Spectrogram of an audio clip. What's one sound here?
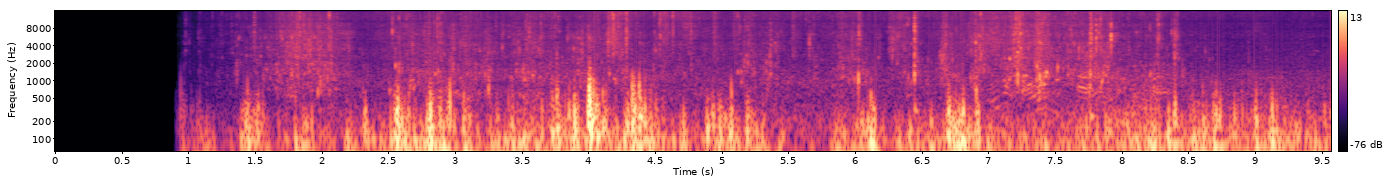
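Water splashes as a person wades through shallows.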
